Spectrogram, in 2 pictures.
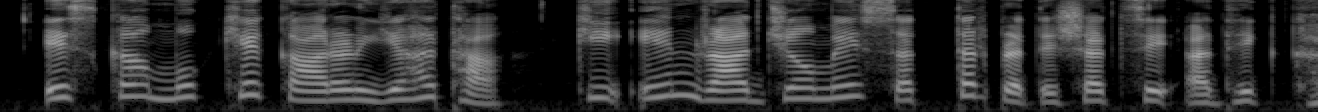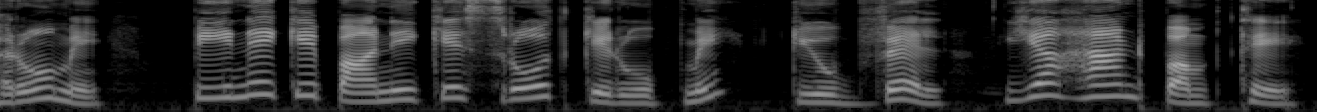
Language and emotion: Hindi, neutral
